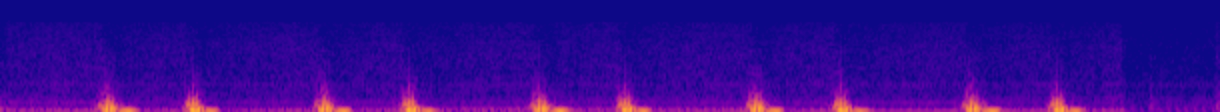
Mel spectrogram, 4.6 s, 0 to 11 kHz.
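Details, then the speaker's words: Regular lub-dub heartbeat at about 74 per minute, with S2 louder at the base; normal S1 (low-pitched "lub") and S2 (higher-pitched "dub") heart sounds. "S1 is a low pitch sound it sounds like love heart sound 2 S2 is is heard at the beginning of the diast following the closure of the semilunar valves S2 is a higher pitch sound it sounds like dub"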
